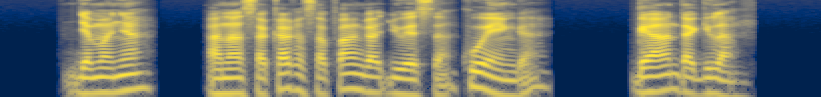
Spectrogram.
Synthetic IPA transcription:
ɟamaɲa | anasakakasapaŋɡaɟuɛsa̰kuhɛŋɡa̰ | ɡaːndaɡila

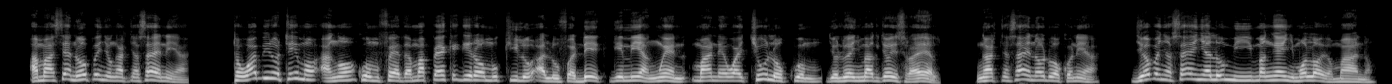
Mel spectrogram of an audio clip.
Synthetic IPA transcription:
amasɪanoːpeɲd͡ʒoŋatɲasajɛnɪja̰ | tɔwabiɾotɪmɔʔaŋɔkwomfɛd̪amapɛkɡɪɾɔmokiloʔalʊfadekɡɪmɪaŋwɛnmanɛwat͡ʃʊlokwomd͡ʒɔlweɲmaɡd͡ʒɔɪsɾaɛl | ŋat̚ɲasajenɔdwɔkɔnɪja̰ | d͡ʒɛhovaɲasajɛɲalomimaŋɛɲmɔlɔjɔmanɔ

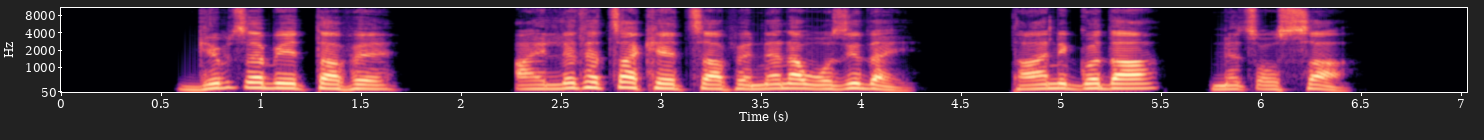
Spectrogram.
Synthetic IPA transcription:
ɡɪbt͡sʼɛbiːt̪ːaːfɛ | ɐjlːɛt̪ɛt͡sːɐke̞ːt͡sːaːfɛnɛnɐwɔzɪd̪ɐj | t̪aːnɪɡɔd̪aː | nɛt͡sʼo̞ːsːaː

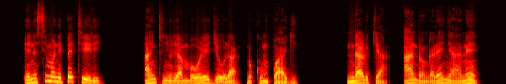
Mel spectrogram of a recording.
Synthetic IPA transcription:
inusimɔnipɛtili | aŋ̩kiɲuliambɔɔlɛɟɔlanukum̩pwaɡi | n̩dalukia̰ː | ndɔŋɡalɛɲanɛ

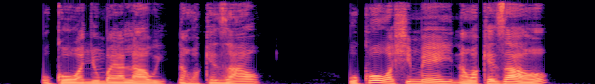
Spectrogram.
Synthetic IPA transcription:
ukɔːwaɲumbajalawinawakɛzaɔ | ukɔːwaʃimɛinawakɛzaɔ

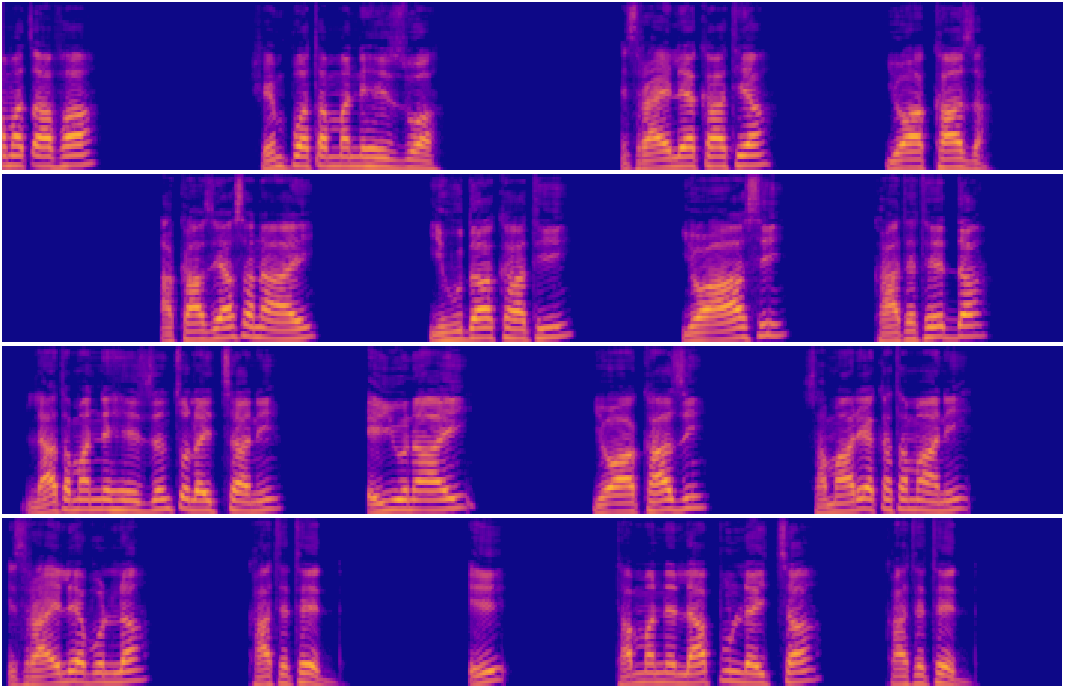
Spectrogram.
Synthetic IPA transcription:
mɐt͡sʼaːfaː | ʃɛmpːʊwaːt̪ɐmːɐnːɛhe̞ːzːʊwaː | ʔɪsɾaːʔeːlɪjɐkaːt̪ɪja | jɔaːkːaːzɐ̰ | ʔɐkːaːzɪjaːs̬ɐnɐʔɐj | jɛhʊd̪aːkaːt̪iː | jɔaːsɪ | kaːt̪ɛt̪e̞ːd̪ːɐ | laːt̪ɐmɐnːɛhe̞ːzːɛnt͡sːɔlɐjt͡sːaːn | ɛjːʊnɐʔɐj | jɔaːkaːzɪ | sɐmaːɾɪjɐkɐt̪ɐmaːnɪ | ɪs̬ɾaːʔelɪjɐbɔlːɐ | kaːt̪ɛt̪e̞ːd̪ːɐ̥ | ʔɪ | t̪ɐmːɐnːɛlaːpːʊnlɐjt͡sːaː | kaːt̪ɛt̪e̞ːd̪ːɐ̥

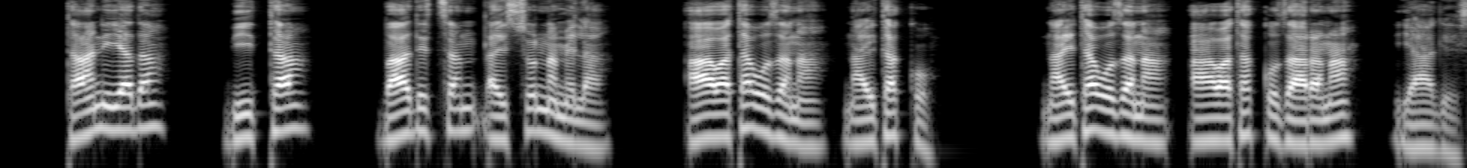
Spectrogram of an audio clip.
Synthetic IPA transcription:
t̪aːnɪjɐd̪ɐ | biːt̪ːa | baːd̪ɛt͡sːɐnɗɐjsːɔnːɐmɛlɐ | ʔaːwɐt̪ɐwɔzɐnɐnɐjt̪ɐkːɔ̰ | nɐjt̪ɐwɔzɐnɐaːwɐt̪ɐkːɔzaːɾɐnɐ | jaːɡe̞̰ːs

